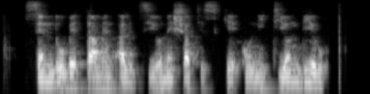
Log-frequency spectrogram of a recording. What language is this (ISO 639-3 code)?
epo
